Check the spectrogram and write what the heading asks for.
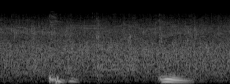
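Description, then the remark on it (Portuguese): An audience claps for Jesus steadily in a dense, continuous wash of applause, with a couple of brief voices calling out over it. “Isso mesmo, palmas para Jesus.”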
